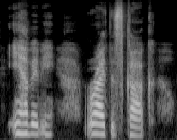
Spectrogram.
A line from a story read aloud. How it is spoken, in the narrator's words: Warren told me with a moan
